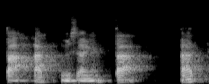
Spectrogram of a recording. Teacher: Mungkin yang perlu dibahas sedikit ada glotal di situ ya, kita biasanya menyebut glotal stop ya, bunyi hamzah ya, misalnya pada kata taat misalnya, taat ya, di situ ada bunyi hamzah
